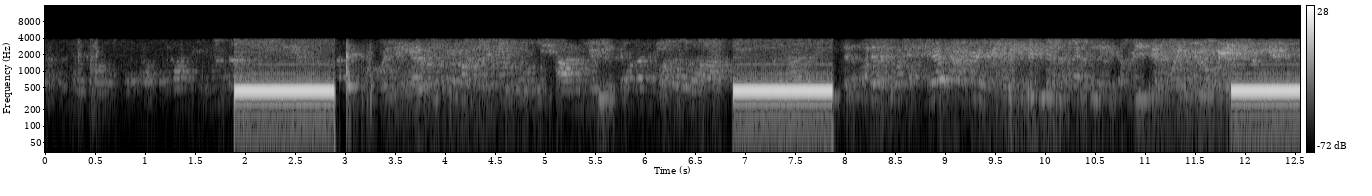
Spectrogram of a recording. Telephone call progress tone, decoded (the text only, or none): ringback tone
